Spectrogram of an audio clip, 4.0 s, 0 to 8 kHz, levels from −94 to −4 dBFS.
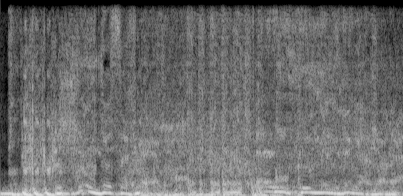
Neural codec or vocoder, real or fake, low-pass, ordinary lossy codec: codec, 16 kHz, 16 kbps, FunCodec, trained on Chinese and English, 50 frames a second; fake; none; none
